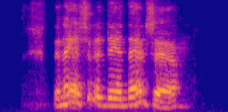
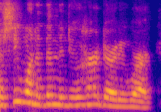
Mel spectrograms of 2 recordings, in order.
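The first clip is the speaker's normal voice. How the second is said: ordinary delivery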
